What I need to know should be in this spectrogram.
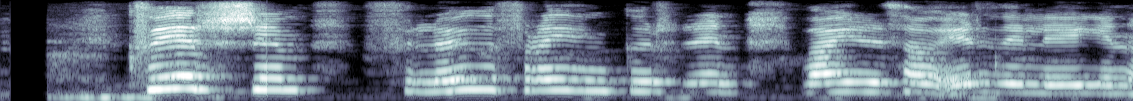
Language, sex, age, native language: Icelandic, female, 11, Icelandic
